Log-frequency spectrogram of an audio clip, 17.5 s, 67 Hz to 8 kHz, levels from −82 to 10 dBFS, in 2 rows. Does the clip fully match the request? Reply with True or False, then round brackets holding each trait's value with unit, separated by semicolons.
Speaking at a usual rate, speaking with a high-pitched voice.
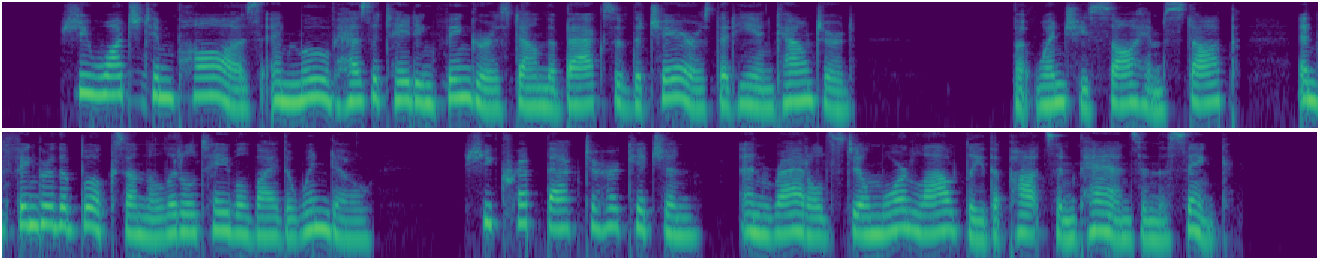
False (180 wpm; 180 Hz)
